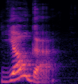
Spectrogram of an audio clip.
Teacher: yoga has the schwa sound at the end of the word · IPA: /ə/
